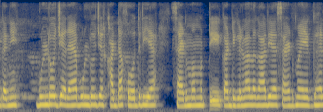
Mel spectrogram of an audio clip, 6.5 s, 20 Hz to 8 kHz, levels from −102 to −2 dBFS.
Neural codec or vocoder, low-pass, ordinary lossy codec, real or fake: none; 7.2 kHz; none; real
